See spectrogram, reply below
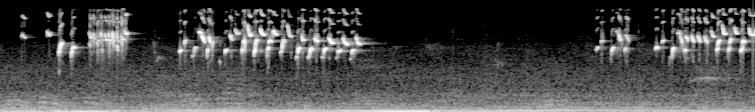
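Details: European goldfinch kept in an aviary, singing copia Malaga: short buzzy, scratchy opening, then long runs of quick liquid twitters and chirps, a brief pause, and another twittering phrase at the end over a low hum.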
